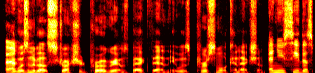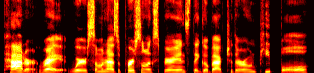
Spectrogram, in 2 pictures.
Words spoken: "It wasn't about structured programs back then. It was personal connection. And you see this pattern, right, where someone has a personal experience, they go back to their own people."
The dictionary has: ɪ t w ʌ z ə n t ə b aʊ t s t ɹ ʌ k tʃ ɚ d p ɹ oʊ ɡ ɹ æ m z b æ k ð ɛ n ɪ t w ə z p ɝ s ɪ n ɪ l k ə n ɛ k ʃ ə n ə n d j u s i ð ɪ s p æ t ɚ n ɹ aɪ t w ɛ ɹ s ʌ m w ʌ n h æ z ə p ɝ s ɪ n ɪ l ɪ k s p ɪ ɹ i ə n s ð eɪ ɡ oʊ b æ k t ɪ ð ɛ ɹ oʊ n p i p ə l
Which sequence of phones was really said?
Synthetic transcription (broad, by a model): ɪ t w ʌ z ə n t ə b aʊ t s t ɹ ʌ k tʃ ɚ d p ɹ oʊ ɡ ɹ æ m z b æ k ð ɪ n ɪ t w ə z p ɝ s n l k ə n ɛ k ʃ ə n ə n j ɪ s i ð ɪ s p æ t ɚ n ɹ aɪ t w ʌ ɹ s ʌ m w ʌ n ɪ z ə p ɝ s n l ɪ k s p ɪ ɹ i ə n s ð eɪ ɡ oʊ b æ k t ɪ ð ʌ ɹ oʊ n p i p l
